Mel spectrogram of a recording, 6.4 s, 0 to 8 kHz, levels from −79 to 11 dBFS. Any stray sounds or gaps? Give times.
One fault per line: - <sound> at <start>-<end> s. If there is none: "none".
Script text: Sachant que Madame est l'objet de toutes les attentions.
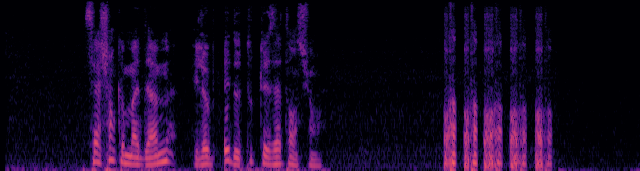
- dropout at 2.1-2.2 s
- laugh at 4.4-5.5 s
